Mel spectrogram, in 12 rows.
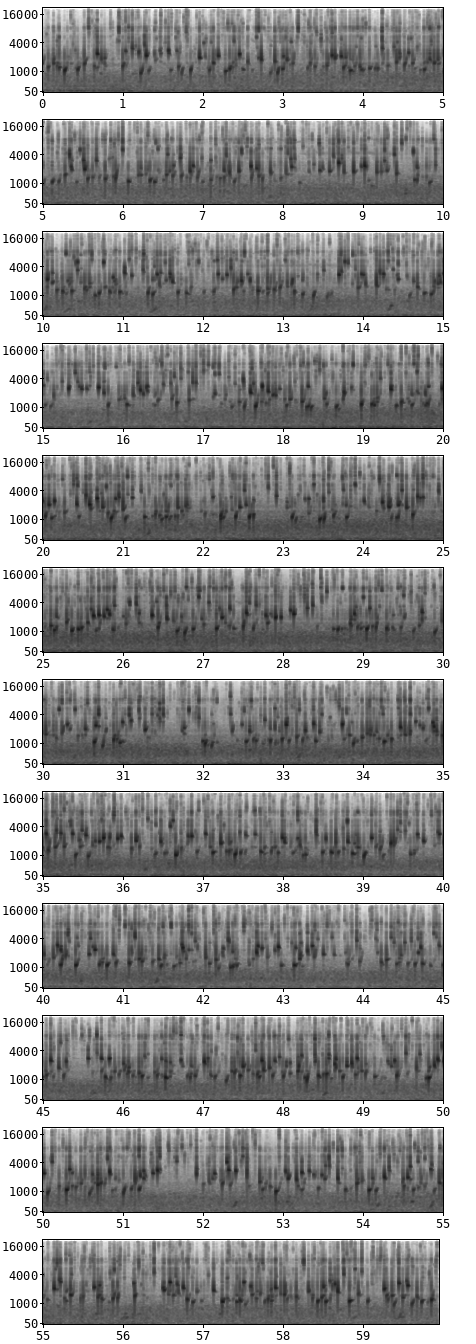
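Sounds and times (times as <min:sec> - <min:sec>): stream water babbling and splashing: 0:00.0 - 0:59.9.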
